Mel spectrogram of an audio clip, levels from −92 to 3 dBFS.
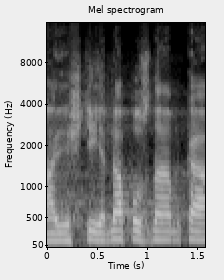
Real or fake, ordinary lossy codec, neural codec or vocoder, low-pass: real; Opus, 24 kbps; none; 14.4 kHz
